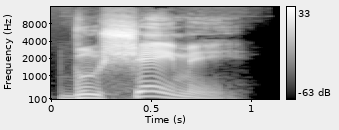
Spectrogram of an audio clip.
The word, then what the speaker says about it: Buscemi: In an interview several years ago, he said that he grew up with his name being pronounced Buscemi, but it's an Italian name, and in Italy, it would be pronounced Buscemi. Mm. So, Buscemi.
